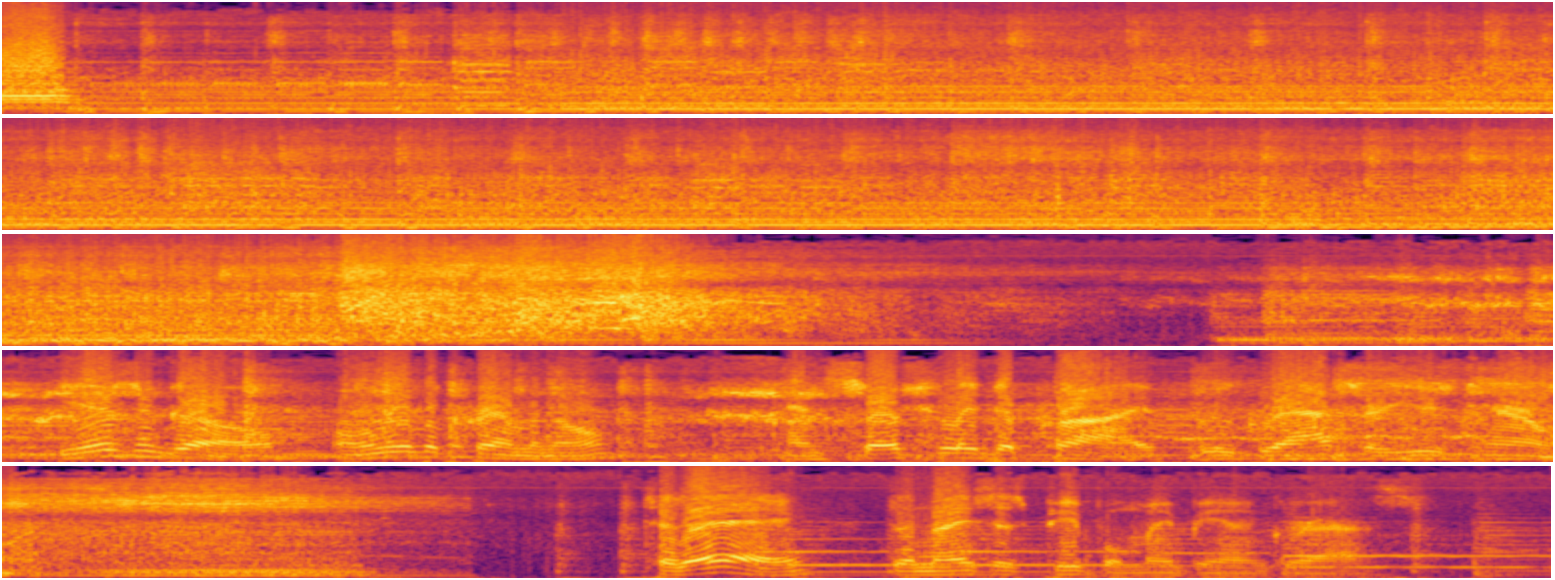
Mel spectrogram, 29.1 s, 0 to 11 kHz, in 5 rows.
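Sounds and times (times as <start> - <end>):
car engine running: 0.0 - 25.6
film soundtrack music: 0.0 - 29.0
rushing noise: 2.1 - 25.2.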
